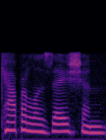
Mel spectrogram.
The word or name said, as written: capitalization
